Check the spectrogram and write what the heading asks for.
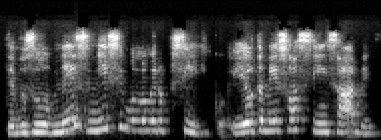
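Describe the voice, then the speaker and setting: Slightly high-voiced woman host. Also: normal speed, dark tone. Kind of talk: casual chat on a video call.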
